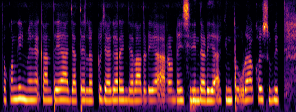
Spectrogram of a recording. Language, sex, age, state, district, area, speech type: Santali, female, 30-45, West Bengal, Birbhum, rural, spontaneous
